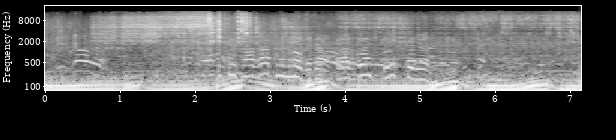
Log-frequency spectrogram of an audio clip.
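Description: Muddy water splashes around car wheels.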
